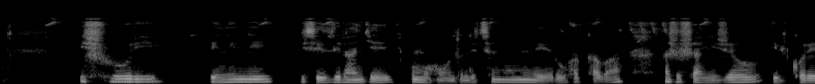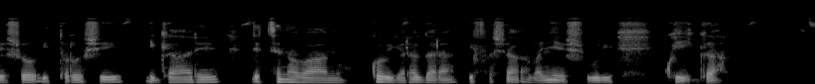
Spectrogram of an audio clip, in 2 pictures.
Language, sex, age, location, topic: Kinyarwanda, male, 25-35, Nyagatare, education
